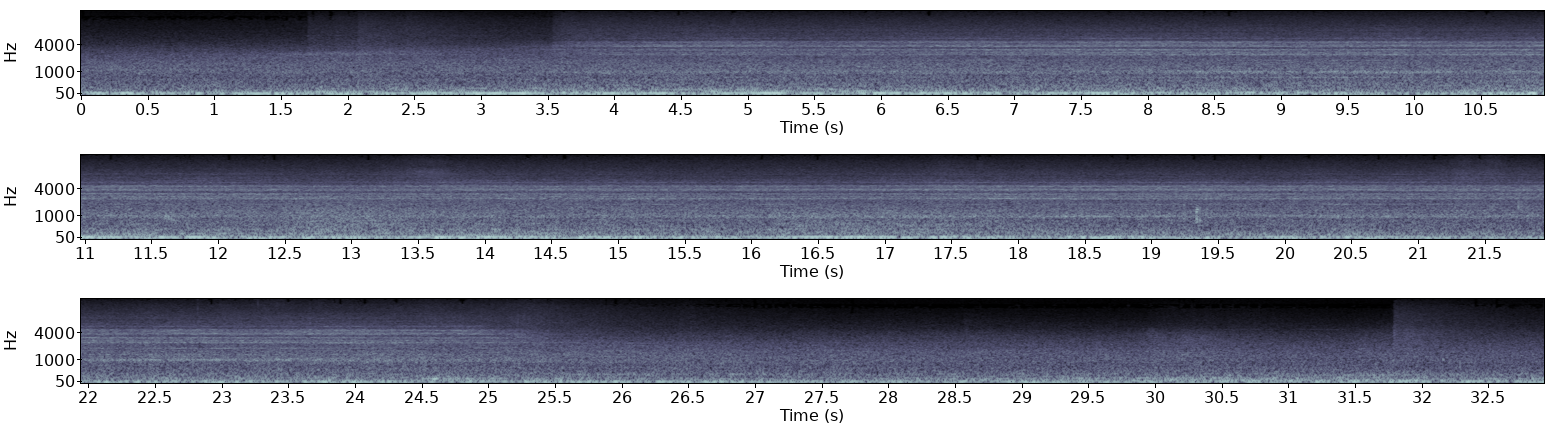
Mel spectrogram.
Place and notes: Central Area, Cluj-Napoca, Rumänien - Cluj, catholic church
Inside the catholic church. The sound of reverbing traffic inside the wide and high open reflective hall. Silent steps and whispers of the visitors. At the end also sound of an outdoor construction.
international city scapes - topographic field recordings and social ambiences
Cluj-Napoca, Romania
